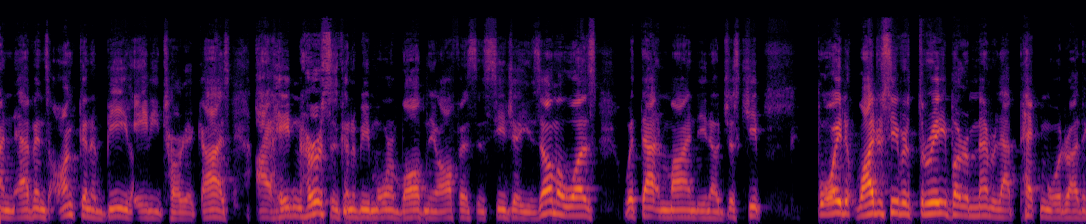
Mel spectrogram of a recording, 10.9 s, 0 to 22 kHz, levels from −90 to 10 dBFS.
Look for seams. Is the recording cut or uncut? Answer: cut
